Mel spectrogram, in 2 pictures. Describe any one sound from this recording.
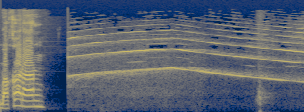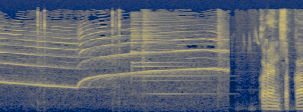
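A fire engine siren wails, rising and falling.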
